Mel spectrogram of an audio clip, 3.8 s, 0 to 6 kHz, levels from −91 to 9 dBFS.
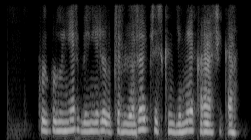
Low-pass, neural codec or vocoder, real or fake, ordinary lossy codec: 5.4 kHz; codec, 16 kHz, 1 kbps, FreqCodec, smaller model; fake; none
